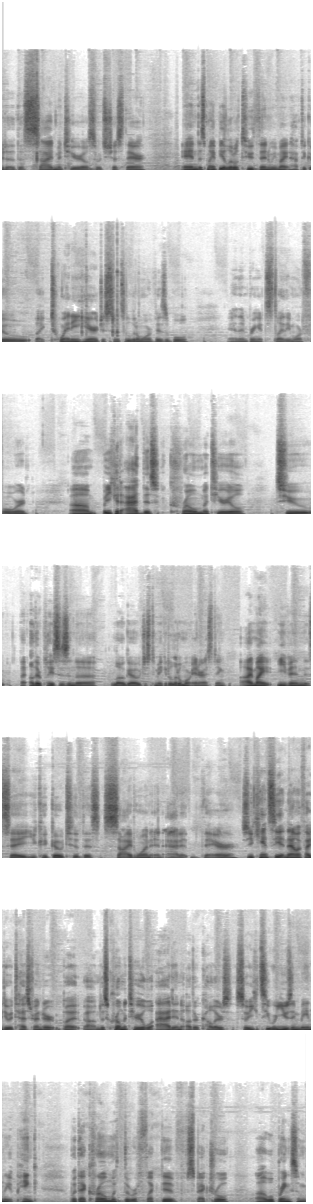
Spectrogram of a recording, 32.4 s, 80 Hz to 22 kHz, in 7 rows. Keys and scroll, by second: 0.4 BackSpace, 5.7 2, 6.2 0.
